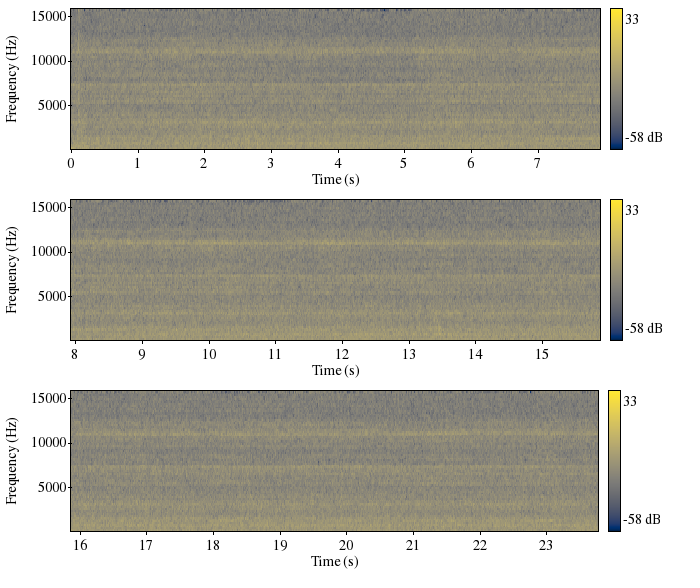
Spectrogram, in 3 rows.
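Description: A 2004 Oldsmobile Alero V6 idles steadily after a water pump replacement, a constant engine drone with hiss and no belt squeal, unchanging for the whole stretch.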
